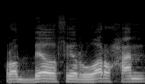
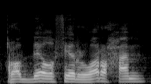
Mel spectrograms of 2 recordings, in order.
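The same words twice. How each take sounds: The two takes are said the same way.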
